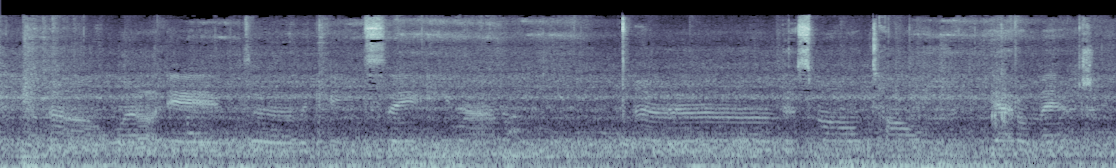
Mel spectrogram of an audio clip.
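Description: Steady low rumble of a passenger train running, heard from inside the carriage, with a person's voice talking over it.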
